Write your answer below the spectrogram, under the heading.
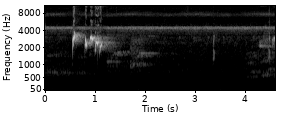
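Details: White-cheeked red-whiskered bulbul late in the season, 'ché' singing style: one brief burst of clear whistled notes near the start, then near quiet apart from a steady high tone and a faint note at the end.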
